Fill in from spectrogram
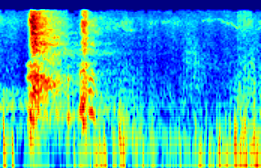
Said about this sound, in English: Now, let me cough.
